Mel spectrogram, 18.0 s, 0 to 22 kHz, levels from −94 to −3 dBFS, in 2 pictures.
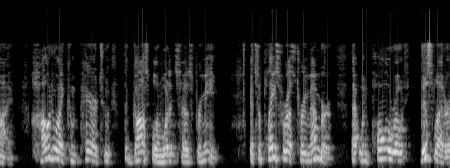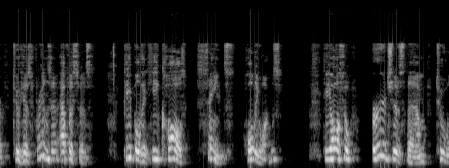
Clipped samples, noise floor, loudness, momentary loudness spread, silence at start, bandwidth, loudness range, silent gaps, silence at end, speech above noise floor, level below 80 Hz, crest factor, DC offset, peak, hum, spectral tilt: under 0.1%; -88 dBFS; -24 LUFS; 15 LU; 0 s; 9.2 kHz; 3 LU; none; 0 s; 64 dB; -70 dBFS; 20 dB; under 0.1%; -4 dBFS; none; -6 dB/octave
